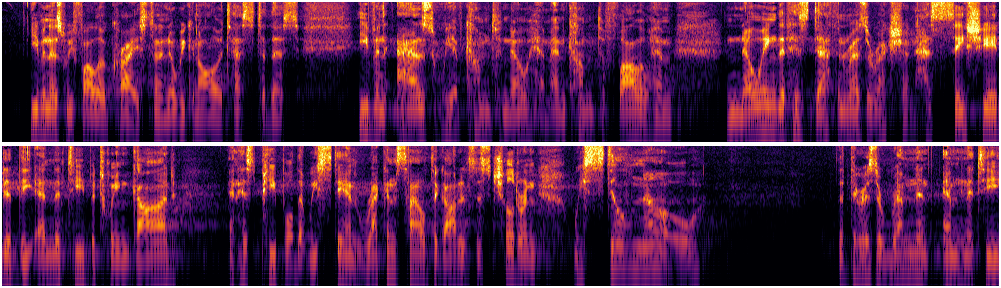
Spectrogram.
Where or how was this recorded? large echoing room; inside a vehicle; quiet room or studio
large echoing room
